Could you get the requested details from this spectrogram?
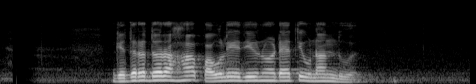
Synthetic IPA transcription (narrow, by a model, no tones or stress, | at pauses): ɡed̪əɾəd̪oɾəɦapauleed̪iʋunuʋəʈəæt̪iunand̪uʋə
